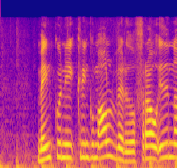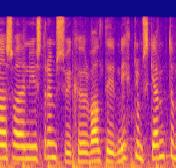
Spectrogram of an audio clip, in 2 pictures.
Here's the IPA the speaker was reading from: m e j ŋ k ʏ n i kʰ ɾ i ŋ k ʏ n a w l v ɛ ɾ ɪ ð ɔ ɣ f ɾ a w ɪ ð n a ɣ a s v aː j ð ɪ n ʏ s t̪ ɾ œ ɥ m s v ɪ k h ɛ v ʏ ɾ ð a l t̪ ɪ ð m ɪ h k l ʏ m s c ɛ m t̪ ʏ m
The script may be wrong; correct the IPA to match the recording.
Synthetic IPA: m e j ŋ k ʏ n i kʰ ɾ i ŋ k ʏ m a w l v ɛ ɾ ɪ ð ɔ ɣ f ɾ a w ɪ ð n a ð a s v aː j ð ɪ n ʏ s t̪ ɾ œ ɥ m s v ɪ k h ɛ v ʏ ɾ v a l t̪ ɪ ð m ɪ h k l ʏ m s c ɛ m t̪ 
